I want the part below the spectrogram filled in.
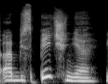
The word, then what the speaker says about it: обеспечение: Это обеспечение и обеспечение, и одновременно, и одновременно. – Обеспечение только в литературном языке.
